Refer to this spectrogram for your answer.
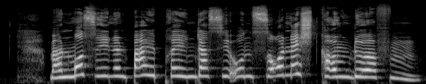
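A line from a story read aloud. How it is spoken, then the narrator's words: Calling out. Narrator (German): rief ein anderer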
